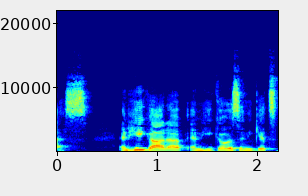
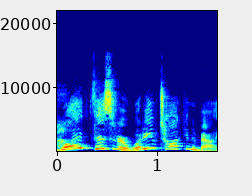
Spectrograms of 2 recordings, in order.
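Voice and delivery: high-pitched incredulous retort; retold startled question; 12 semitones higher, faster than usual. Questioning him about the visitor, startled retold voice. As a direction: jump up in pitch, baffled.

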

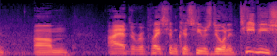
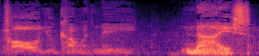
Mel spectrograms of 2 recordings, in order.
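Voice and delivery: gruff squad leader, low and rough; Marcus Phoenix; 9 semitones lower, slower than usual. Acted. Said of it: "sounds like he's gargling concrete".

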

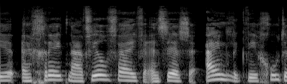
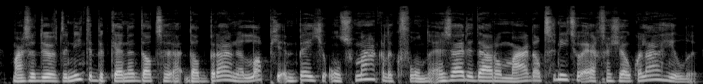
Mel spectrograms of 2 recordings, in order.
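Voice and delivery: ordinary delivery

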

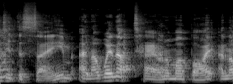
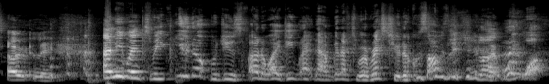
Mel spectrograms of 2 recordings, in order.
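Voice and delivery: laughing retelling; 9 semitones higher, 4 dB louder, faster than usual. Real, not acted. Retelling cop threat, laughing.

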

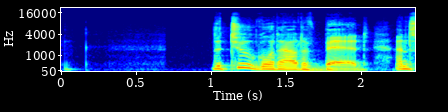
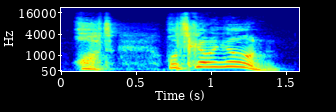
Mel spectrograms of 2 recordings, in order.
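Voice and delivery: high, loud, panicked question; alarmed cry; 11 semitones higher, 4 dB louder than usual. A narrator's reading. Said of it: "Harry cried".

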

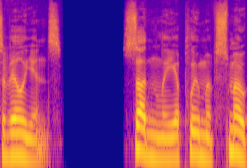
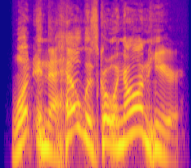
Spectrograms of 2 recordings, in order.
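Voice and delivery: angry outburst, higher pitched; furious demand; 7 semitones higher, 4 dB louder than usual. A narrator's reading. Soldier confronts the officers at the massacre, furious. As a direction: demand it in outrage. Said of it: "Radrick demanded in a fury".

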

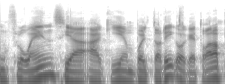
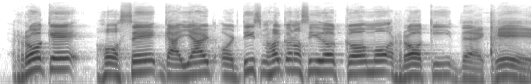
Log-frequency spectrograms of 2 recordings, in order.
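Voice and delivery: slow, louder host announcement of the guest; announcer intro; 5 semitones higher, 6 dB louder, slower than usual. Acted. Host presenting his guest, slow and louder, announcer style. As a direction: boom out the guest's name like a show host.

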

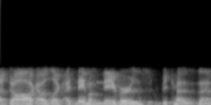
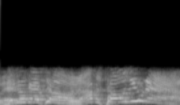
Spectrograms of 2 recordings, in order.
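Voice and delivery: much higher, goofy taunting; mock triumphant call from on top of the table; boastful guy on table. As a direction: crow down from the coffee table. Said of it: "What if I get up on the coffee table?".

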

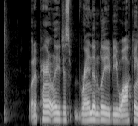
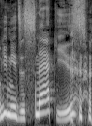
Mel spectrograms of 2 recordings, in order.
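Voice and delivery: put-on baby talk; 8 semitones higher, slower than usual.

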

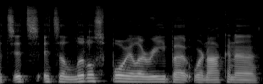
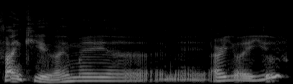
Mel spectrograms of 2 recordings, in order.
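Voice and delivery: high-pitched put-on accent; hesitant, halting questions in the character accent; Herschel accent impression; 10 semitones higher than usual. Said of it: "That was a good accent".

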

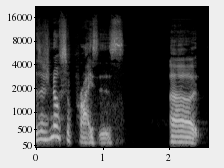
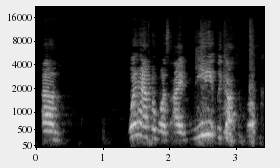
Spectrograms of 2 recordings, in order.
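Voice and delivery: usual speaking voice

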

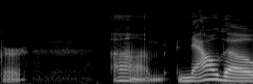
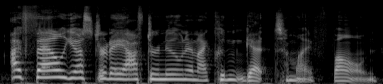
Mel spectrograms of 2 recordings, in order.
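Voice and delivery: lightly voiced client, pitched up and emphatic; imitated client; 7 semitones higher, 4 dB louder than usual. Injured client explaining to caregiver, lightly imitated raised voice.

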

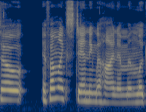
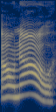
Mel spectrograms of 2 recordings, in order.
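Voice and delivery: higher, louder hammed-up alarm; dismayed cry; 7 semitones higher, 4 dB louder than usual. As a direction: play up the horror. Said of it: "And she's gonna go".

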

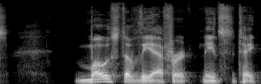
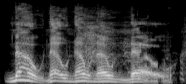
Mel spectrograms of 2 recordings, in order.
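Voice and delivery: high, drawn-out string of objections; emphatic refusal; 8 semitones higher, slower than usual. Acted. Author scolding writers eager to start next book, emphatic refusal. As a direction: cut them off with high, stretched protests.

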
